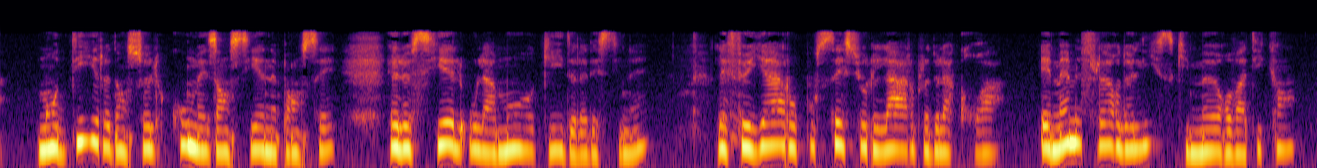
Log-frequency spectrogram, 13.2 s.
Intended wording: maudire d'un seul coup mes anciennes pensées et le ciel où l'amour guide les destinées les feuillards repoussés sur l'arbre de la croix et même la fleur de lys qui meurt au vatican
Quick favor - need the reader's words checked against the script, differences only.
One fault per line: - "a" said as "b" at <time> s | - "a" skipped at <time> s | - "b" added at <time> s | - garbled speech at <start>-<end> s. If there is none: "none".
- "la" skipped at 10.8 s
